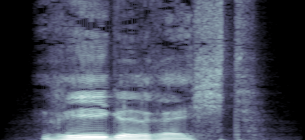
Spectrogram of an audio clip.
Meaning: downright
- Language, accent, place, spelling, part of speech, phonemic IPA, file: German, Germany, Berlin, regelrecht, adjective, /ˈʁeːɡl̩ˌʁɛçt/, De-regelrecht.ogg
